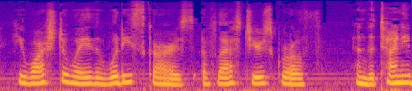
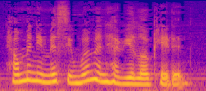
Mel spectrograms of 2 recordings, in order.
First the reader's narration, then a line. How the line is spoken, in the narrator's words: The doctor laughed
